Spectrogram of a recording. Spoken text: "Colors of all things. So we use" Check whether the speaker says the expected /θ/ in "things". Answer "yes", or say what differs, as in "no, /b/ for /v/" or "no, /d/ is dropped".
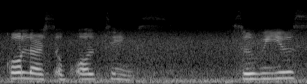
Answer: no, /t/ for /θ/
